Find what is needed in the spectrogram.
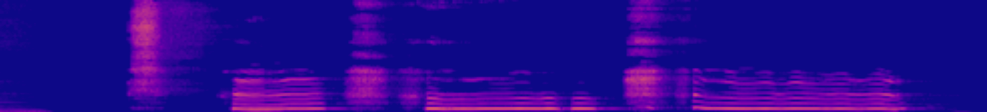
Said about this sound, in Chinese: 你听，你听，有人在哭哎，真的是哭声。众人慢慢的、慢慢的往石头靠近，发现躲在石头后面哭泣的是一个小女孩耶。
